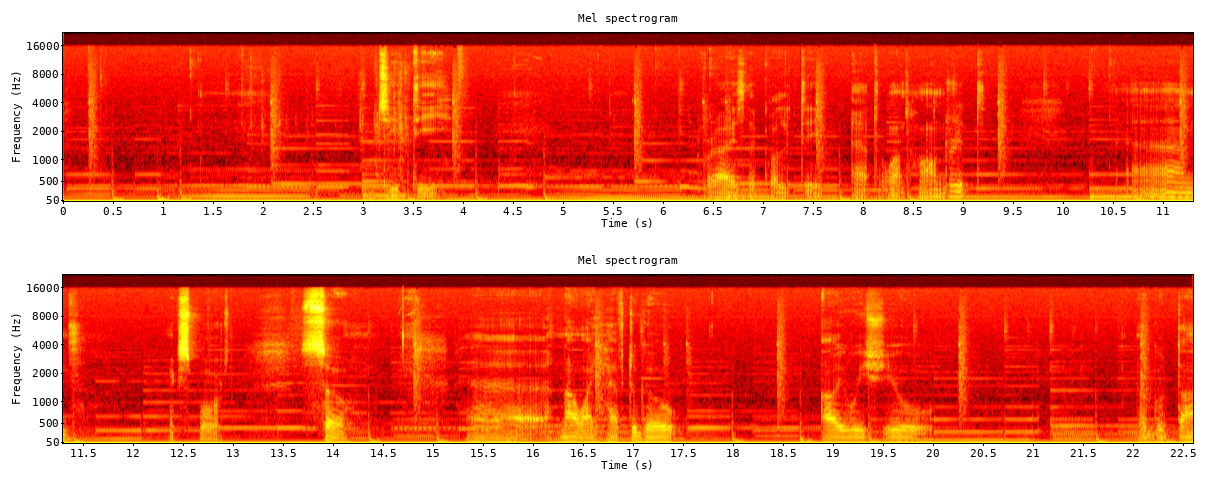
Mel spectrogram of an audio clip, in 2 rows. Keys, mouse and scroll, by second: 0.3 click.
